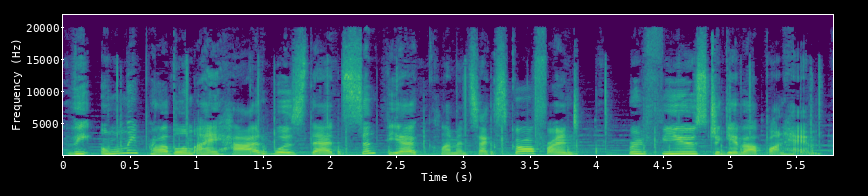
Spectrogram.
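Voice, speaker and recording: Young woman narrating an animated story. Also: a little high, normal speed, soft background music.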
